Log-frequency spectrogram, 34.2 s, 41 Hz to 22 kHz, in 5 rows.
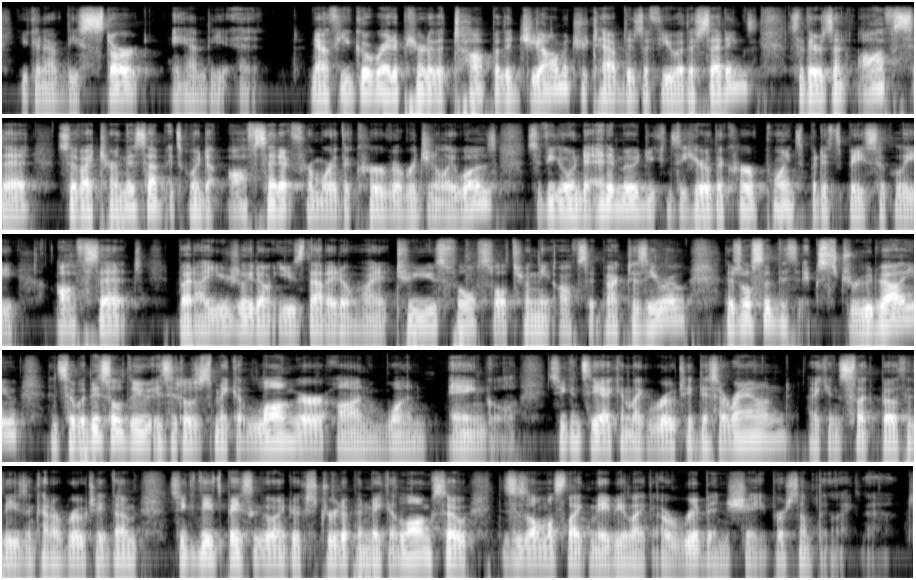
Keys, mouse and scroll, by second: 1.1 click, 4.6 click, 4.8 click, 5.9-7.7 drag, 8.2 Tab, 8.8 shift+click, 9.0 a, 9.1 a, 9.7 shift+click, 11.1 click, 11.3 g, 12.2 a, 12.6 Tab, 16.6 shift+click, 17.2 click, 19.4-21.3 shift+drag, 21.6 middle click, 22.0 shift+click, 22.3 click, 22.8 Tab, 23.8 right click, 24.0 click, 24.2 r, 25.8 click, 26.2 r, 26.5 shift+click, 26.8 r, 28.2 shift+click, 28.5 Tab, 30.1 click, 32.2-33.0 drag, 33.1 shift+click, 33.2 shift+middle drag.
